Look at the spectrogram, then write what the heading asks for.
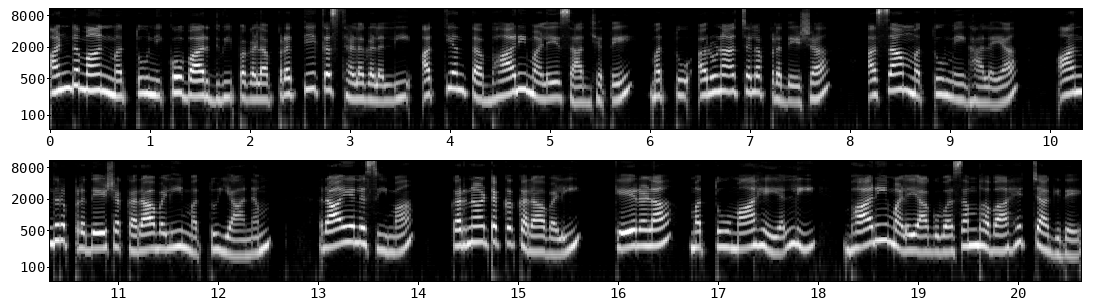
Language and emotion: Kannada, neutral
